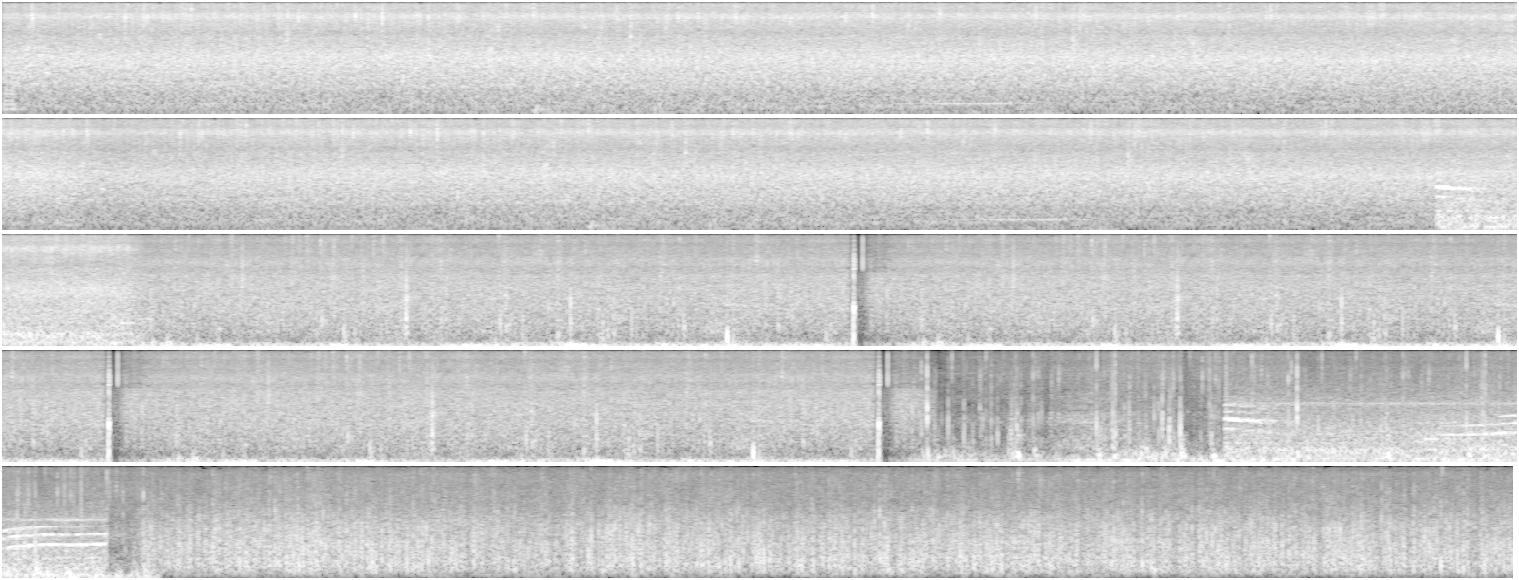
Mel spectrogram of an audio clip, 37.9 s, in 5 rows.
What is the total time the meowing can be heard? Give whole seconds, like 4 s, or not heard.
3 s.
